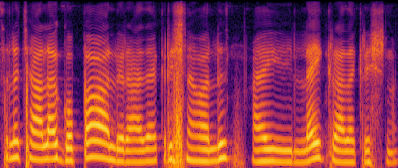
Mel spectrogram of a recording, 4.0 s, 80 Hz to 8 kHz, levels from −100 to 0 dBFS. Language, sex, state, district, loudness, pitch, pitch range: Telugu, female, Andhra Pradesh, Sri Satya Sai, -14 LUFS, 215 Hz, 195-245 Hz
